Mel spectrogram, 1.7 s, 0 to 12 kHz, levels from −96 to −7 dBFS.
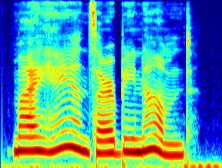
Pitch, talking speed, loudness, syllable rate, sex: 240 Hz, 145 wpm, -14 LUFS, 5.2 syllables/s, female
